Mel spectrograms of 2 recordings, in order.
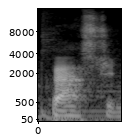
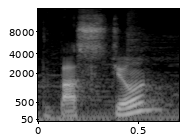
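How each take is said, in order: First: The word is pronounced the English way. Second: The word is pronounced the French way. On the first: "Bastion in English" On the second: "but Bastion in uh, in French"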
